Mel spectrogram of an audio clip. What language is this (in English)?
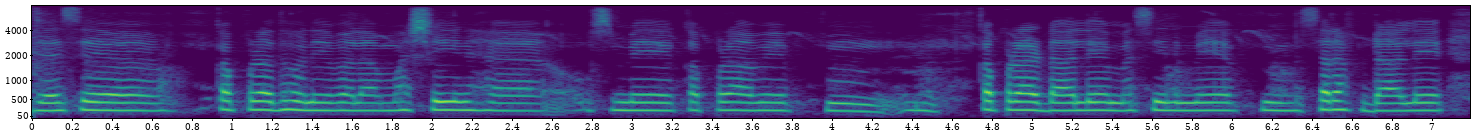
Urdu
